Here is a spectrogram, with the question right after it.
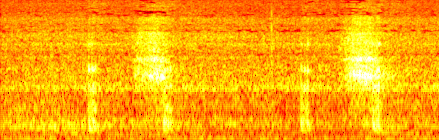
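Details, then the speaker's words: Heart murmur played during a live TV explanation: two slow heart cycles, each with a soft blowing whoosh between the "tum" and "tá" sounds, the noise that gives the murmur its name. "O sopro, entre o tum e o tá, aparece um barulho que parece um sopro, por isso que ele leva esse nome."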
